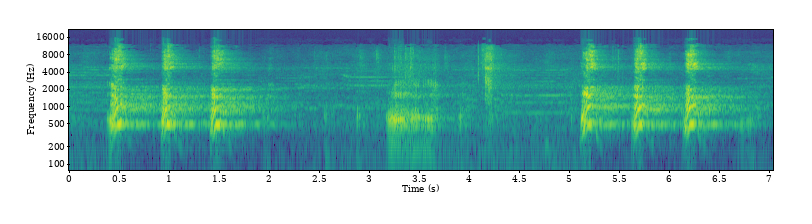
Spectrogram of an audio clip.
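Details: Loud dog barking at a dog cafe, apparently wanting to play: a run of three sharp, evenly spaced barks, a lower rougher sound in the middle, then three more barks about half a second apart.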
